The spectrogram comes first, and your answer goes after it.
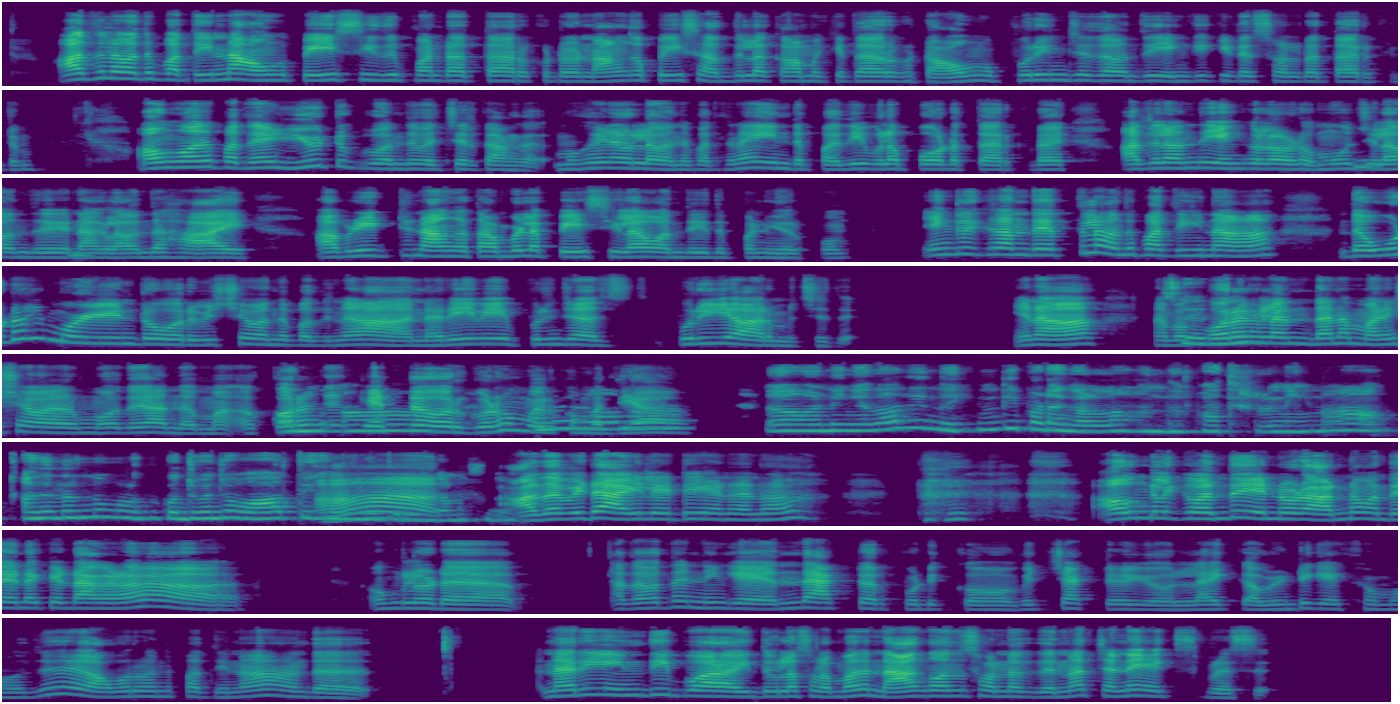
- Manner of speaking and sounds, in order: in English: "யூடியூப்"; unintelligible speech; drawn out: "ஆ"; laughing while speaking: "ஏத்த ஒரு குணம் இருக்கும் பாத்தியா!"; drawn out: "அ"; other noise; laughing while speaking: "வந்து பார்த்துட்டு இருந்தீங்கனா"; drawn out: "ஆ"; in English: "ஹைலைட்டே"; laughing while speaking: "அவங்களுக்கு வந்து என்னோட அண்ணன் வந்து என்ன கேட்டாங்கன்னா"; in English: "விச் ஆக்டர் யூ லைக்?"; tsk
- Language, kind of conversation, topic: Tamil, podcast, மொழி தெரியாமலே நீங்கள் எப்படி தொடர்பு கொண்டு வந்தீர்கள்?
